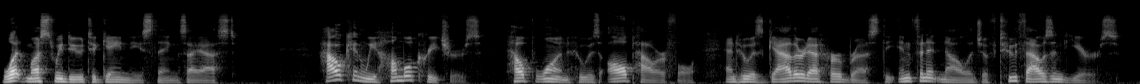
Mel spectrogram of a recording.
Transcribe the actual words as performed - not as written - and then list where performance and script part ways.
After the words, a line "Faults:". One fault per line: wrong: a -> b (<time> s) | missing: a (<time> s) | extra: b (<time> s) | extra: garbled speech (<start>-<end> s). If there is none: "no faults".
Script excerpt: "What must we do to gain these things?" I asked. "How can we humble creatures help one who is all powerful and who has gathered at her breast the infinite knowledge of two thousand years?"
"What must we do to gain these things?" I asked. "How can we humble creatures help one who is all powerful and who has gathered at her breast the infinite knowledge of two thousand years?"
Faults:
no faults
